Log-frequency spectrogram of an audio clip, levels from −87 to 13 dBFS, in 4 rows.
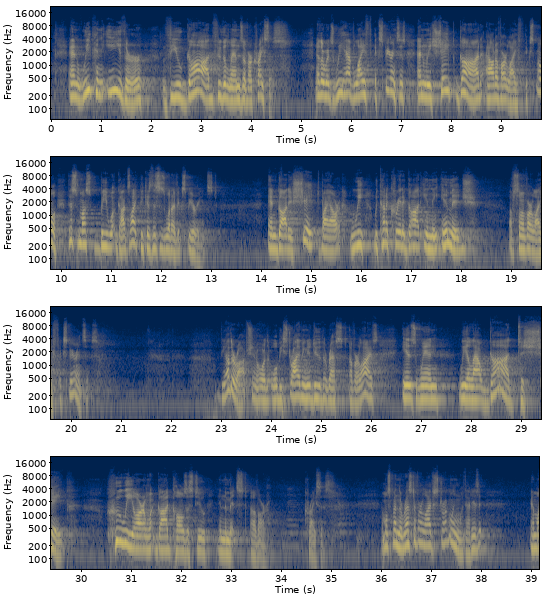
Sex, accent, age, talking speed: male, American, 50-69, 170 wpm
